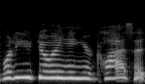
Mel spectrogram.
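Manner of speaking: high-pitched, pissed-off, angry, demanding voice. Retelling how mom found them hiding in the closet: imitating an angry mom. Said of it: "she was pissed at me".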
